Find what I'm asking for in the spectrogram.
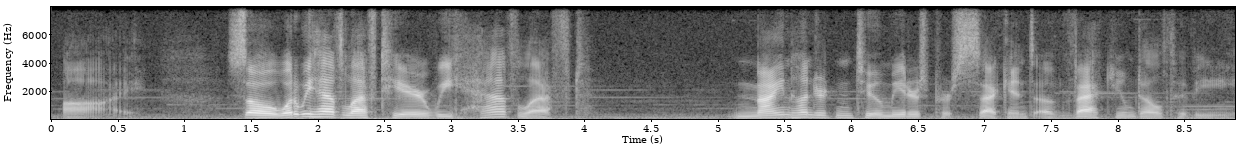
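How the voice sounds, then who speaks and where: A game streamer from Michigan with an American accent and a medium, slightly bright voice jokes his way through gameplay commentary. He chats with viewers in slangy, self-deprecating talk.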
